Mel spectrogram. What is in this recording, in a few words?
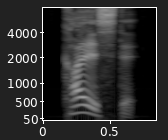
male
